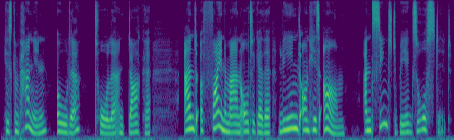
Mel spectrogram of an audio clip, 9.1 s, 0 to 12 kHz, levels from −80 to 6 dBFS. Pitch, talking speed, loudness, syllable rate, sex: 225 Hz, 120 wpm, -19 LUFS, 4.5 syllables/s, female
